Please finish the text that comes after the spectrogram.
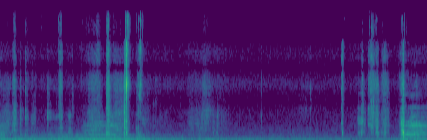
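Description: Scissors snipping around the edge of a fabric swatch for journal ephemera, quiet scattered cuts with a couple of sharper snips and soft paper handling between them.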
